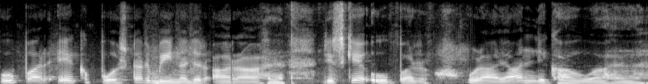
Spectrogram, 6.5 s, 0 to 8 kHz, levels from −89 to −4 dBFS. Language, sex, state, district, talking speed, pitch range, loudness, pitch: Hindi, male, Jharkhand, Garhwa, 130 wpm, 130-145 Hz, -14 LUFS, 135 Hz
